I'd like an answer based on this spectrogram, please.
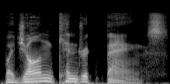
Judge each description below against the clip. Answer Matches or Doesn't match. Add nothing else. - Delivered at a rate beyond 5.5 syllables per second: Doesn't match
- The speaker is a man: Matches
